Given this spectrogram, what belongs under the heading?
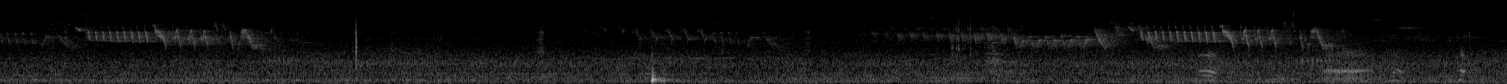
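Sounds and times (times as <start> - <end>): outdoor background noise: 0.0 - 15.0
faint bird chirps: 8.6 - 15.0.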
